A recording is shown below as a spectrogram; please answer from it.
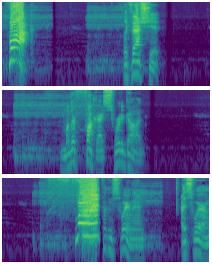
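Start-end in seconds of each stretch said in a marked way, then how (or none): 0.1-0.6 screamed curse, high and loud; raging gamer. Real, not acted. 9.2-10.3 screamed curse, high and loud; raging gamer. Real, not acted.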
